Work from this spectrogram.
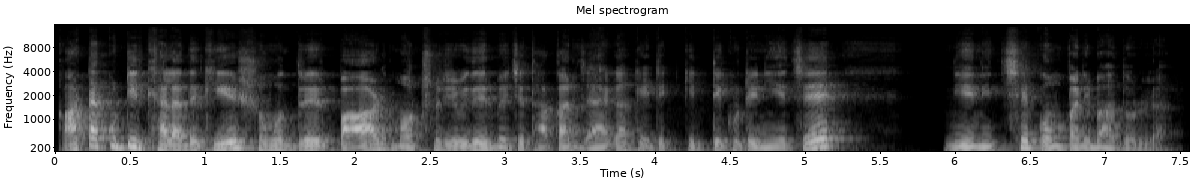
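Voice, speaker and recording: A male storyteller with a mid-pitched voice delivers satire for an audio play. His phrasing is theatrical and rhythmic, built on repetition and coloured with mock wonder. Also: very animated, a little fast. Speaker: narrator.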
